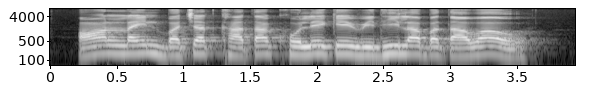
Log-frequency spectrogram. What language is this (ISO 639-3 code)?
hne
